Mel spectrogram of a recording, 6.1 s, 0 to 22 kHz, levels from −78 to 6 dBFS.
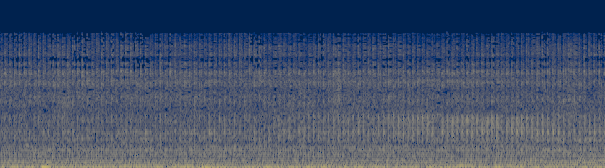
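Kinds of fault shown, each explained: Low-bitrate audio saved at a high bitrate: the spectrogram shows a hard ceiling at 10 kHz throughout, likely left by an earlier low-bitrate encode before high-bitrate re-saving.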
